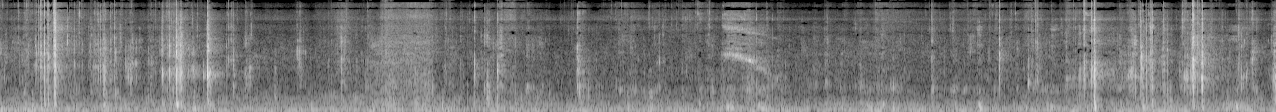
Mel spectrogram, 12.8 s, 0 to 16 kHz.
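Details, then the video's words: Pit bulls Oli and Nommy eating raw meat and fish, filmed October 2023: sharp bone-crunching snaps come in spaced bursts, softer smacking between them, and a brief sliding squeak partway through. "สุนัขพิทบูล🥩กินอาหารสดดิบ🐟[ASMR]MUKBANG 犬が生の肉を食べる[咀嚼音]"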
